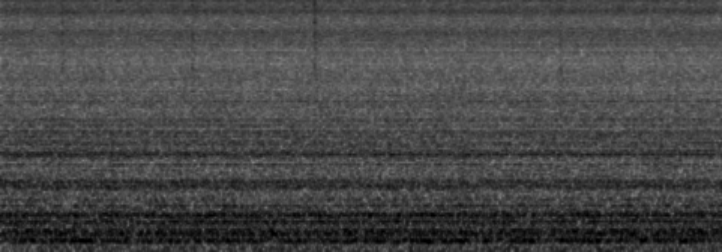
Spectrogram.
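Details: Old Goodman gas furnace after startup: steady low roar with smooth fan hum, no rattles or surges; burners and blower running normally.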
